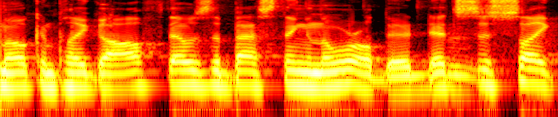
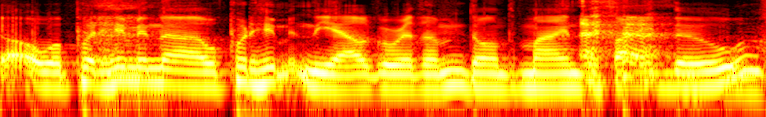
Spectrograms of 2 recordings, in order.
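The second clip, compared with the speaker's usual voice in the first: put-on mixed German, Italian and Yiddish-style accent.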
